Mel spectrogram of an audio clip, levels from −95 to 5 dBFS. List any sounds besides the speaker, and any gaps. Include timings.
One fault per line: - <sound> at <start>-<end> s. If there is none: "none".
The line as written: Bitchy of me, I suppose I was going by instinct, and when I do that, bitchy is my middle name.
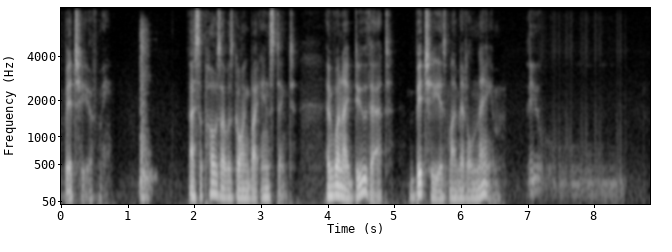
- tap at 1.2-1.5 s
- sigh at 7.0-8.5 s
